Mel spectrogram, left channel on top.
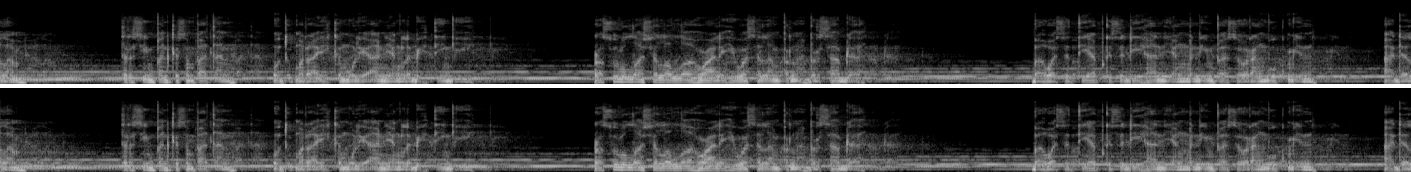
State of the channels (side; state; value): both; normal; correlation 0.46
